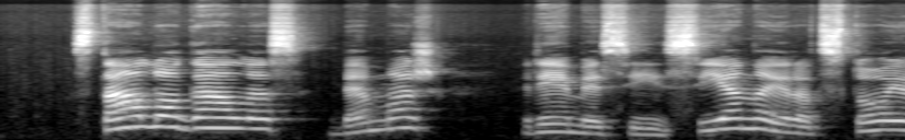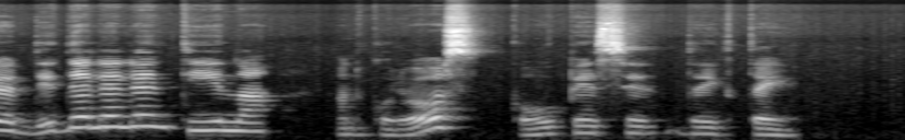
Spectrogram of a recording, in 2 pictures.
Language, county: Lithuanian, Klaipėda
